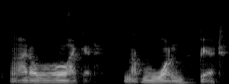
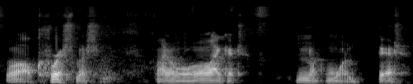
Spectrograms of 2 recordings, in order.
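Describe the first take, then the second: First: Softer sour Grinch sneer; Grinch impression. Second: Grinch impression. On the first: The Grinch sulking about Christmas for viewers. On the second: Author doing the Grinch voice for live viewers. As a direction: grumble it out like a grumpy Grinch. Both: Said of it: "Jim Carrey Grinch impersonation".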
